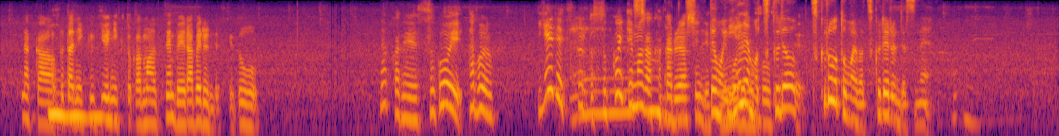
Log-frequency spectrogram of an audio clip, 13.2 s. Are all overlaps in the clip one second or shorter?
No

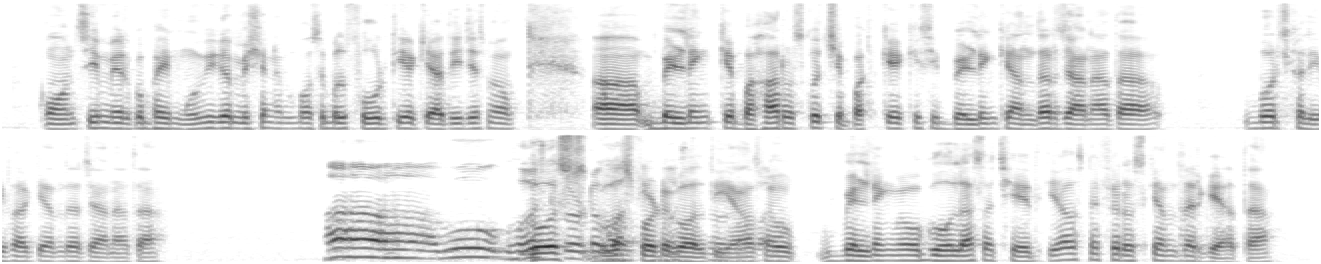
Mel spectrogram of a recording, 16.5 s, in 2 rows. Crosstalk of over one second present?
Yes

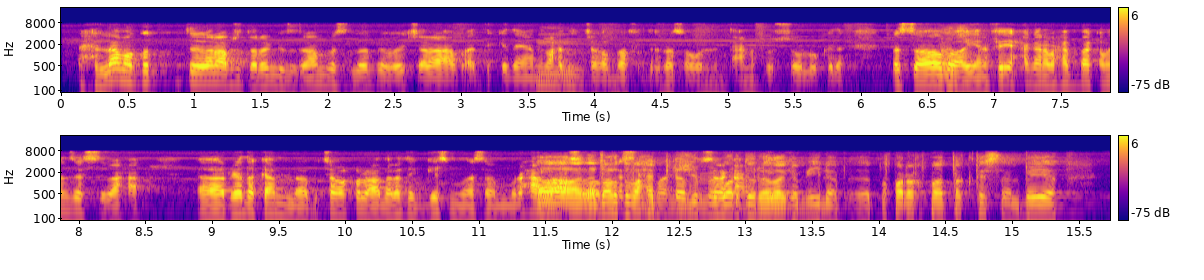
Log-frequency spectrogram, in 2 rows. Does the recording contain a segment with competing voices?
Yes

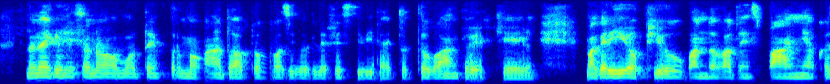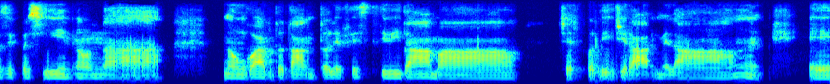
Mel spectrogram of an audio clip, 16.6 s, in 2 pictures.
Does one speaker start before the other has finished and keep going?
No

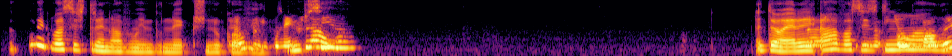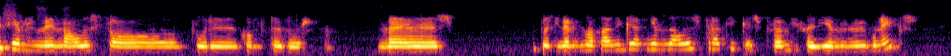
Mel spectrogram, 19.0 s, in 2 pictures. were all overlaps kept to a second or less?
No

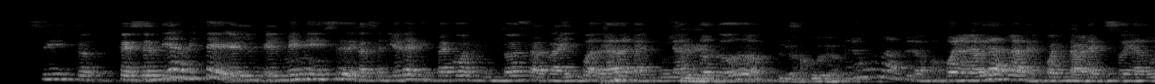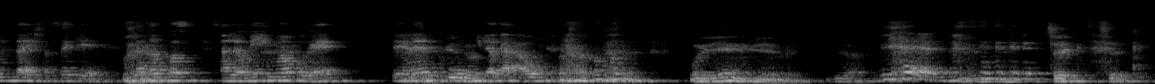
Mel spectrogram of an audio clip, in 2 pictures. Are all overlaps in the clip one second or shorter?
No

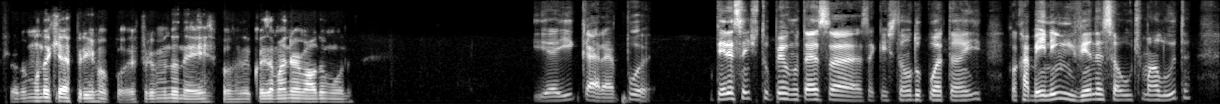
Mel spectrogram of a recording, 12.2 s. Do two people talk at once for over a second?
No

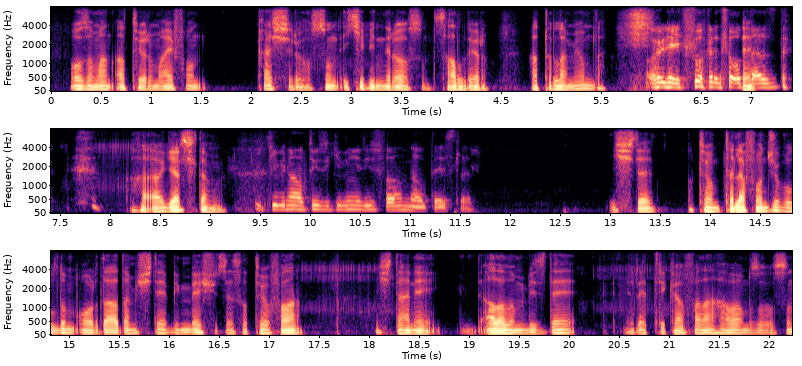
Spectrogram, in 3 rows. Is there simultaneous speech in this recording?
No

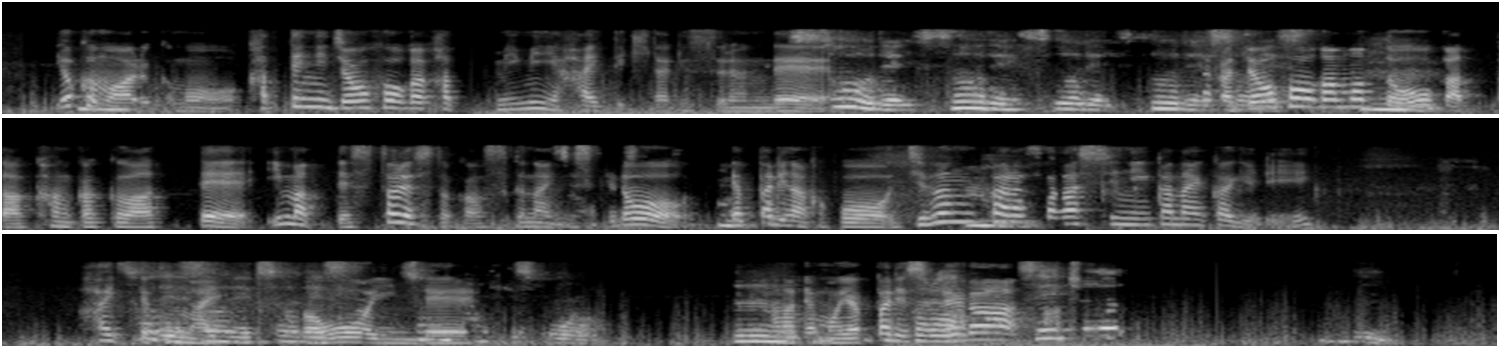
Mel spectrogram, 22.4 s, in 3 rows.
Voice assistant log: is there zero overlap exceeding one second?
No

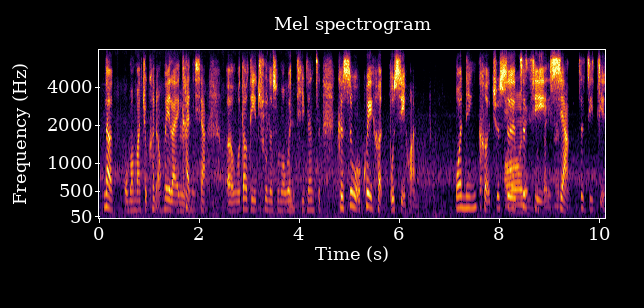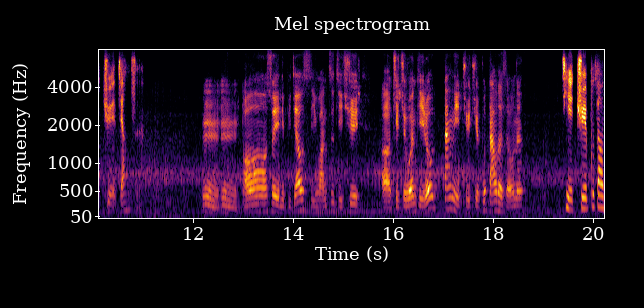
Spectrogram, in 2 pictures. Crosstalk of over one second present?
Yes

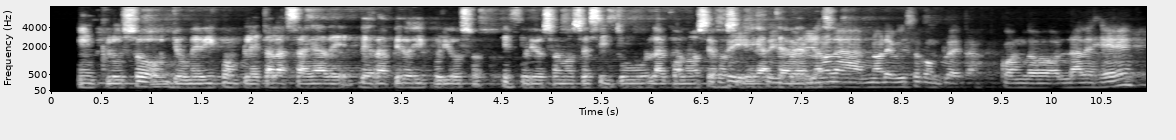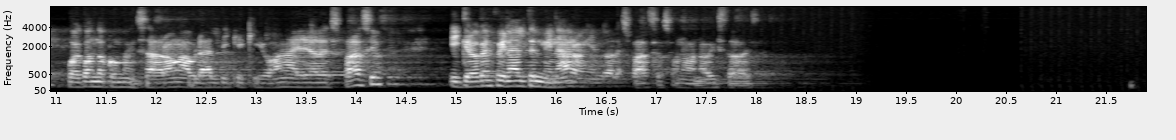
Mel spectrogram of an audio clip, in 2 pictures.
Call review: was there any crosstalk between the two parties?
Yes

